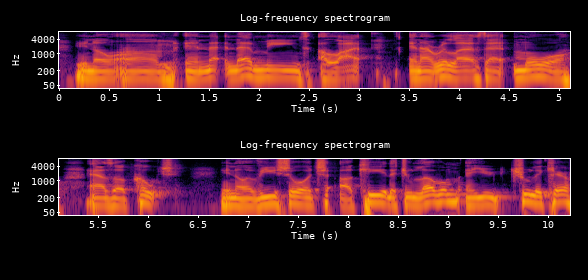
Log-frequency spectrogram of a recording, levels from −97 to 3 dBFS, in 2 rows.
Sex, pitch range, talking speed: male, 95-110 Hz, 205 wpm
